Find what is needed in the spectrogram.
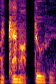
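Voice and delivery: very low, quiet, uncertain, hesitant voice. Reading a scene where a companion refuses to help: very low uncertain voice. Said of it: "In a very low and uncertain voice".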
